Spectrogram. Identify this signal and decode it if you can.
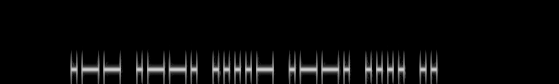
Morse code, heard as a keyed tone, about 22 wpm, 700 Hz. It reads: WP4PHI
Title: USA Call Signs Repeated 3x 22wpm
